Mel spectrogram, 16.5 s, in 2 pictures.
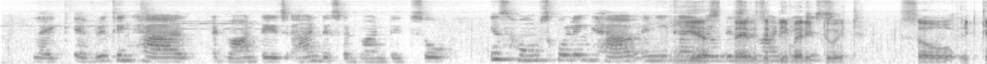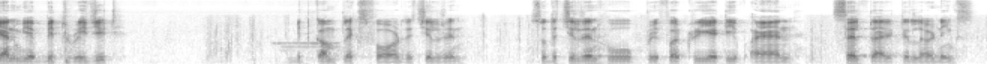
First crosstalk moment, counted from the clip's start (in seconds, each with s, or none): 5.6 s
